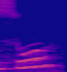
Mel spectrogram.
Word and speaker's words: Sewell: My name's Allison Sewell, S-E-W-E-L-L.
